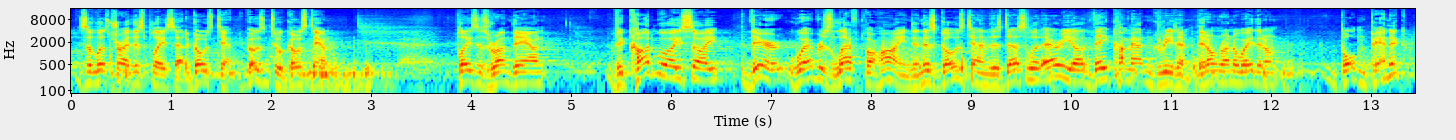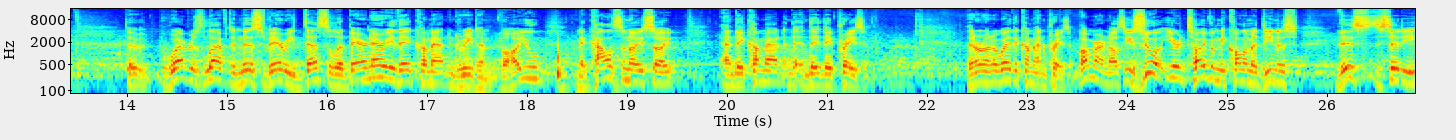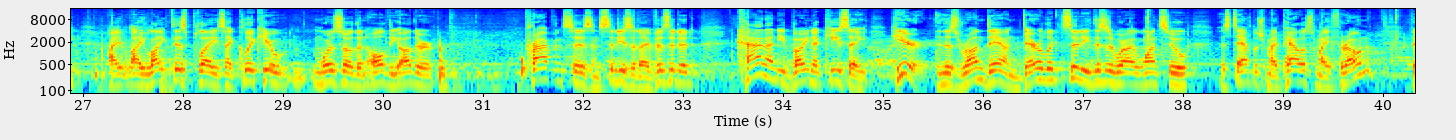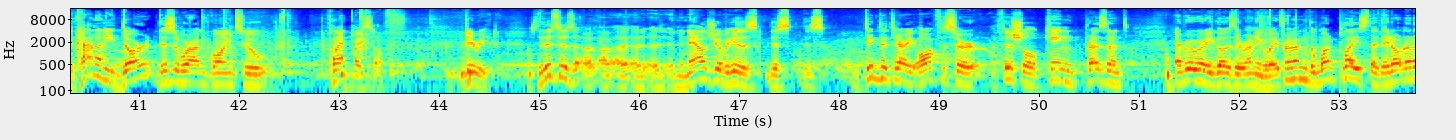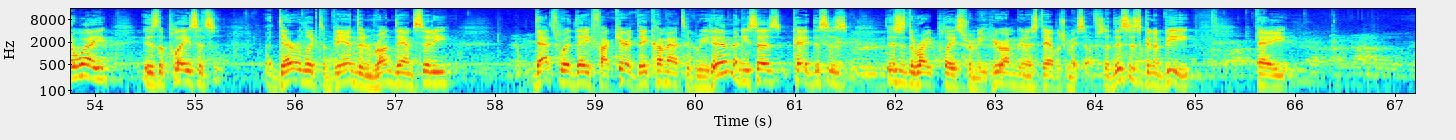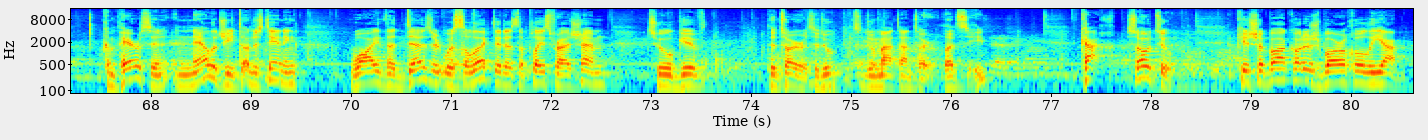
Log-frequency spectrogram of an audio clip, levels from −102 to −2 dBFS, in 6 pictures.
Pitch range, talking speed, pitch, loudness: 140-180 Hz, 185 wpm, 165 Hz, -21 LUFS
